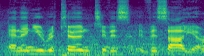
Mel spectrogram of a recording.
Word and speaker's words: Visalia: So you drives all the way up to the Bay Area, Yes, and then you return to Visalia, right? right. Am I saying it correctly? Visalia.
